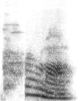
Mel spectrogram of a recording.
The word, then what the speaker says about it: karma: And you wanted to be a and mention karma to me, which is actually pron pronounced karma like Kermit the frog.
